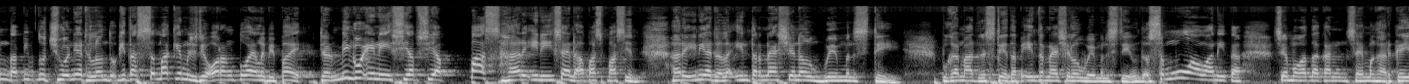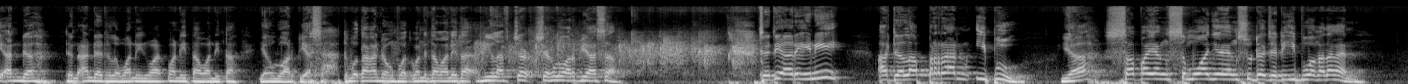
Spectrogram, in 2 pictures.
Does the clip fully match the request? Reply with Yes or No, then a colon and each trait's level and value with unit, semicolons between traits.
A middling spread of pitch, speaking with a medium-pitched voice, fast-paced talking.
No: wide, 6.7 semitones; medium, 180 Hz; fast, 165 wpm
